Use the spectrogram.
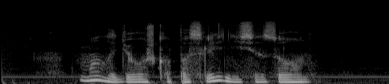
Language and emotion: Russian, sad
